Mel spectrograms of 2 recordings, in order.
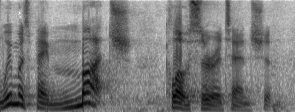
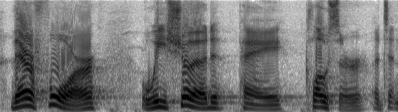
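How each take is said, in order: First: Must punched in we must pay much closer attention; firm insistence on must; stress on must. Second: Said in the usual way. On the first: Shown as a demonstration. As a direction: hit the word must hard. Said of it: "There's an emphasis". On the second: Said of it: "no, no, he says".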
